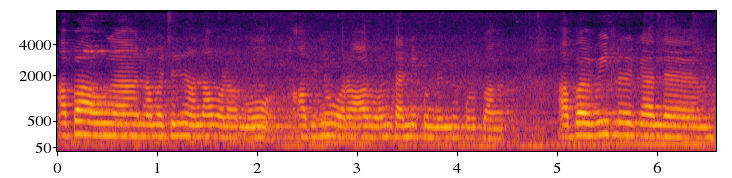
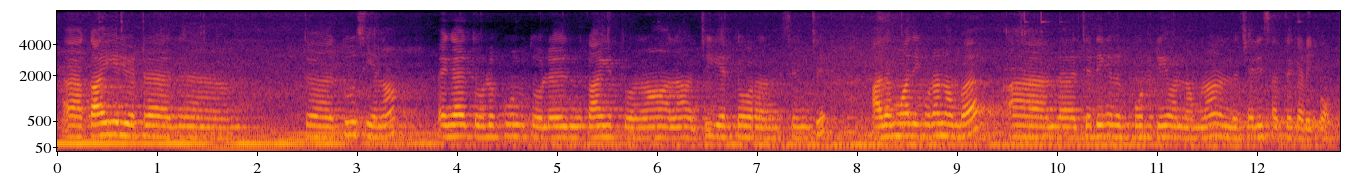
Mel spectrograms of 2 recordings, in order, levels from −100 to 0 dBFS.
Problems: constant background noise, background conversations at intervals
